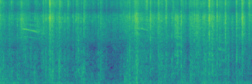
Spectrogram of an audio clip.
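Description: A flock of homing pigeons moving about in a wire-mesh loft: wings flapping and many small scattered taps and scuffles.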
